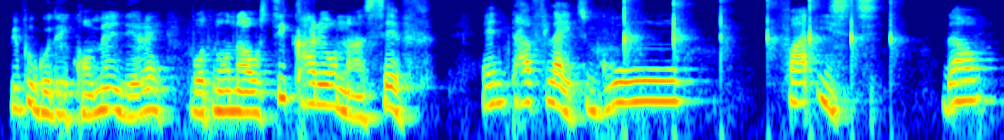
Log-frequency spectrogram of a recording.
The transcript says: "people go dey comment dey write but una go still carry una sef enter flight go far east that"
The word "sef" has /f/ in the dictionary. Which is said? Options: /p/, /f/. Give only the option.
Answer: /f/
